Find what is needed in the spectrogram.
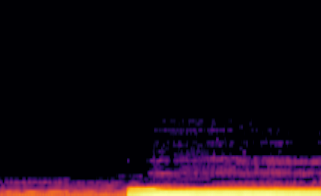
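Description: A woman's voice chanting a long, steady "Om", beginning about a second in with a slight upward slide in pitch and then held on one note, much louder than the soft background music of held tones beneath it.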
